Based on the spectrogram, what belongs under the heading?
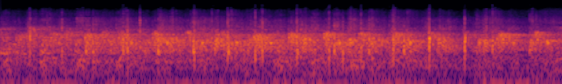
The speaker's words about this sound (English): And let's have a big round of applause for these four.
